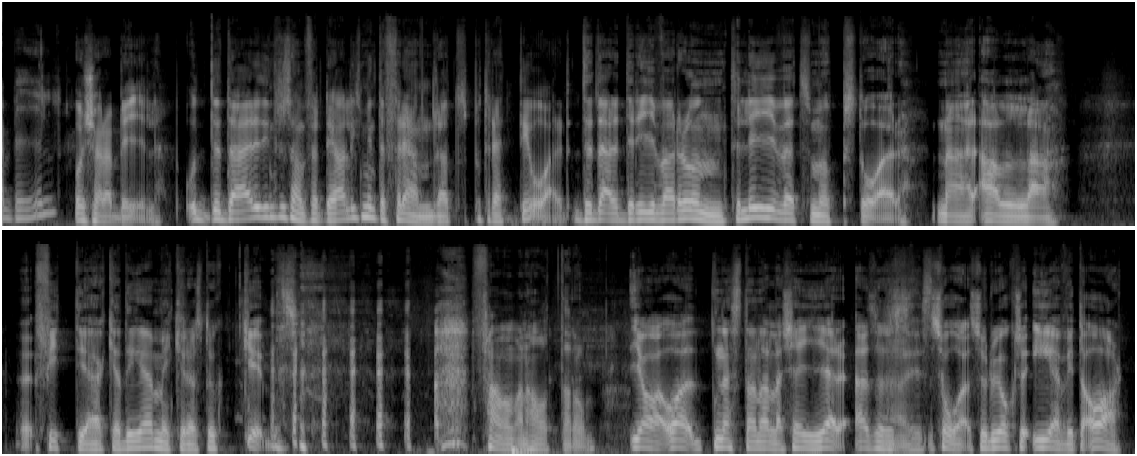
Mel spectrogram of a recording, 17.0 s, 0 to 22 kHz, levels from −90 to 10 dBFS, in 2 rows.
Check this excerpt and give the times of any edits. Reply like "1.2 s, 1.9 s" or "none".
none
